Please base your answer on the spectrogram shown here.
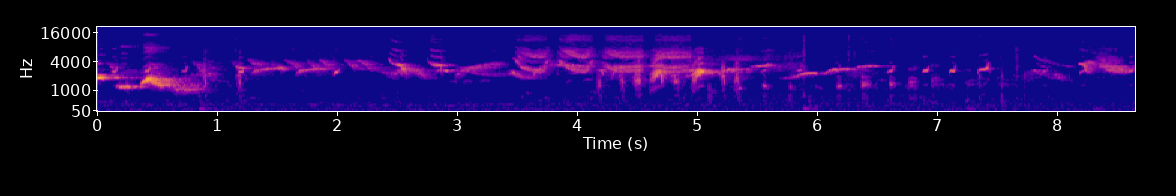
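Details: Hwamei lure song for birds that have stopped singing: a loud slurred opening whistle followed by quieter, continuous varied warbling and whistled notes with some clicky sounds.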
